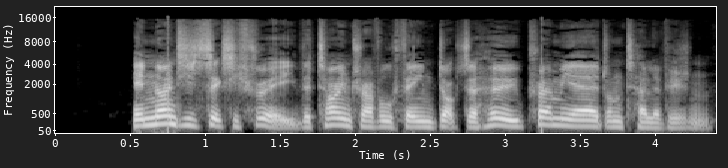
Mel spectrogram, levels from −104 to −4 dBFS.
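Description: At 0.75 s and 3.24 s, a block of digital silence zeroes under 1 ms of speech: a tick, a flat waveform notch, a vertical spectrogram line.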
